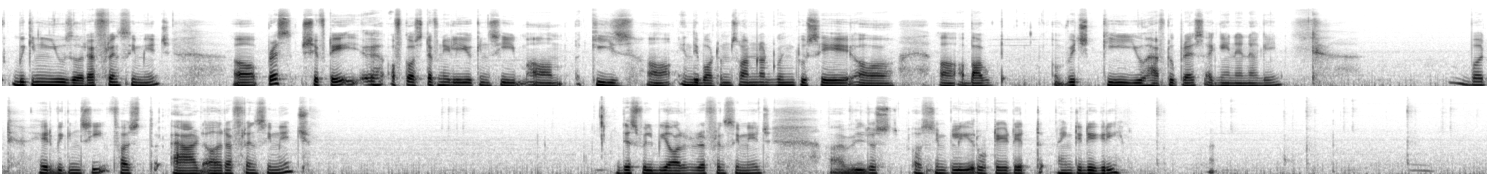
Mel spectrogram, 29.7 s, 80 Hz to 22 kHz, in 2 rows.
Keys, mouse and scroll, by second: 20.1-20.8 scroll down 5, 20.8-23.3 middle drag, 23.3-29.3 drag.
